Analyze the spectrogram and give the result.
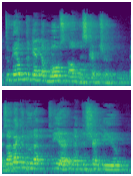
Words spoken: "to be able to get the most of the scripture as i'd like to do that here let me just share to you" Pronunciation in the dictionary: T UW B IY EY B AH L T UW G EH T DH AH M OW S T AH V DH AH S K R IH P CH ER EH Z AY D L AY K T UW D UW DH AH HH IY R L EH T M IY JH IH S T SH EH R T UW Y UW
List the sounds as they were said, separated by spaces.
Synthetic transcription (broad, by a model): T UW B IY EY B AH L T UW G EH T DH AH M OW S T AH V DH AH S K R IH P CH ER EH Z AY D L AY K T UW D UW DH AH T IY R N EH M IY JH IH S SH EH R T UW Y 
